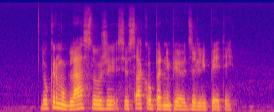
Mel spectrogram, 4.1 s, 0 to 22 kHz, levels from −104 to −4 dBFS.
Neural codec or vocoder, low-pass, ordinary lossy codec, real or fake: none; 19.8 kHz; none; real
